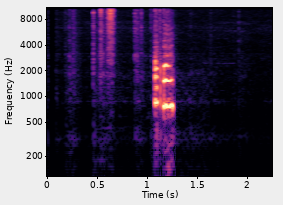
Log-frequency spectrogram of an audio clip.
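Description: Near silence with a few faint ticks, then one short, high-pitched beep-like tone about a second in.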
